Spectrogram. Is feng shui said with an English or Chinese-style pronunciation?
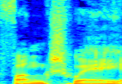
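English. It is said with a plain English pronunciation. The speaker calls it right. "like your feng shui at home"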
